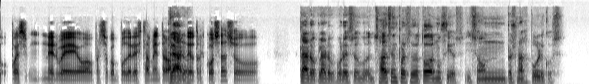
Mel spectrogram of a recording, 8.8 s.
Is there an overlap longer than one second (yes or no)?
no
